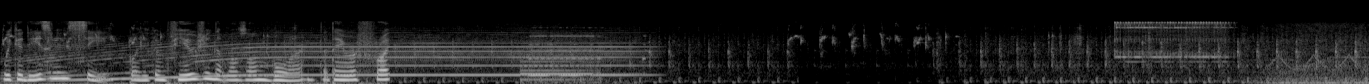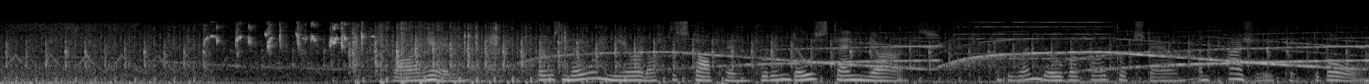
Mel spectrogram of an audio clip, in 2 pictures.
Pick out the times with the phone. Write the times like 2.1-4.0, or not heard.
5.2-6.5, 11.1-12.4, 23.2-24.9.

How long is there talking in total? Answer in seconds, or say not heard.
13 s.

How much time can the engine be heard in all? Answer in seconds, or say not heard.
27 s.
